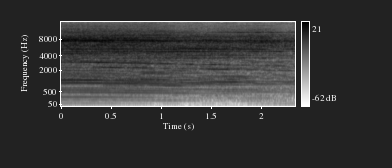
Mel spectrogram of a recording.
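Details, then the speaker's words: Variable-speed BPM scroll refrigeration compressor at 7,200 RPM, slowed toward 6,000 then 5,000: loud high-pitched whirring that eases lower; normal high-speed running, louder than a fixed scroll at 3,500 RPM. "mas é um ruído muito mais alto do que um compressor fixo normal. Porque agora aqui está 7.200 RPM e um compressor scroll fixo trabalha 3.500."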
